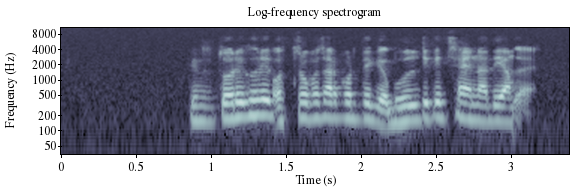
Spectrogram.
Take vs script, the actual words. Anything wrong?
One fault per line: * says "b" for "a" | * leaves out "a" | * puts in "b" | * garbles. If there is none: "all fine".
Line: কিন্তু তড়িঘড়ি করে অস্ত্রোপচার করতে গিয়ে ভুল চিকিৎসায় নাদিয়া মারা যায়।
* leaves out "করে"
* leaves out "মারা"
